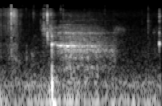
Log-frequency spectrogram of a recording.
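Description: Near silence: room tone, with one faint click and a little soft noise about half a second in.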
